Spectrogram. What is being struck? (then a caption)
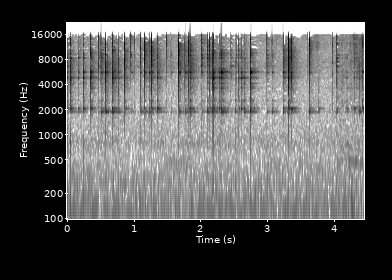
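Ceramic coffee mug. Long nails tap gently and quickly on a hollow black ceramic coffee mug with white text. The result is a quiet, steady stream of bright, high-pitched clicks that stop almost at once, with faint hiss between them.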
